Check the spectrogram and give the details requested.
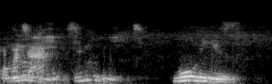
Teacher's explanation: give me a good long e sound at the end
